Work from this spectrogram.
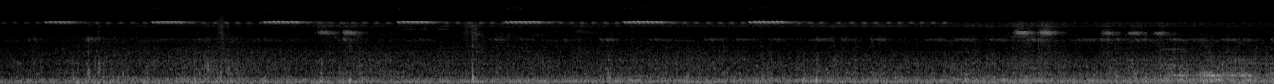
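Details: Crickets at night, a high, thin chirping trill in pulsed bursts about once a second for the first ten seconds, then a few fainter, higher chirps, over a steady low rumble.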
